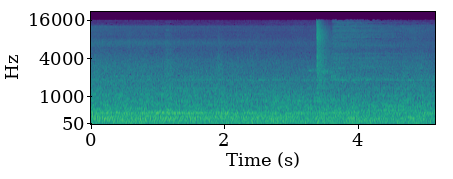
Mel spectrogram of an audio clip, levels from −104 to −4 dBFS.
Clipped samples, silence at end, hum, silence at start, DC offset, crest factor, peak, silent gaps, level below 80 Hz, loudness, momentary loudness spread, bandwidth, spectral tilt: under 0.1%; 0 s; none; 0 s; 0.1%; 18 dB; -18 dBFS; none; -50 dBFS; -36 LUFS; 3 LU; 16.5 kHz; -5 dB/octave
